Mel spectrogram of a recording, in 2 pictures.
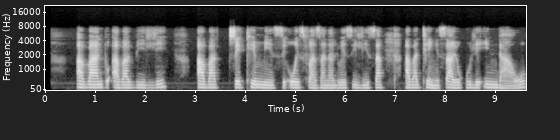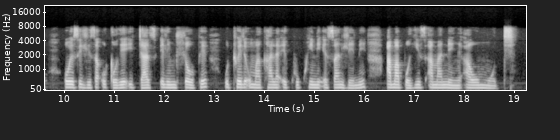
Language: North Ndebele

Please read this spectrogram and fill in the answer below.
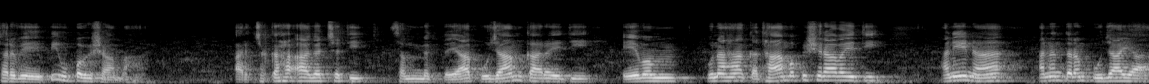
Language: Sanskrit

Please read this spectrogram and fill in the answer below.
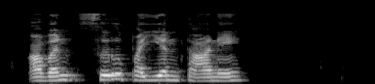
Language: Tamil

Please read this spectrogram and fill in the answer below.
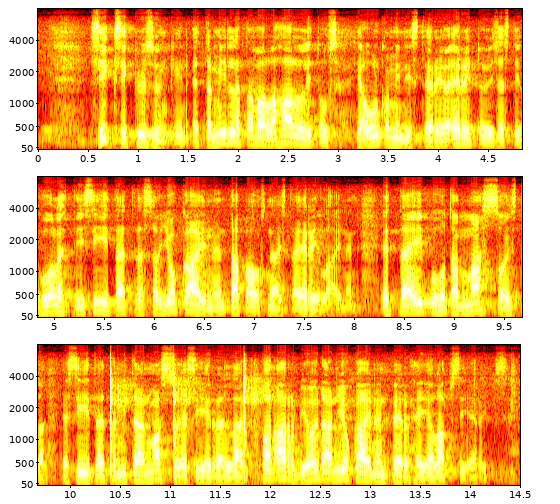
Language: Finnish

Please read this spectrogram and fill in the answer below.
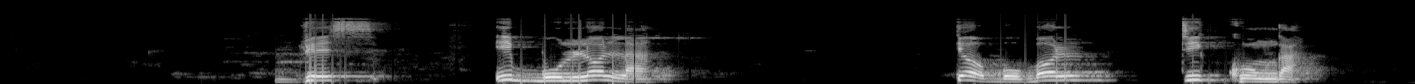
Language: Mpumpong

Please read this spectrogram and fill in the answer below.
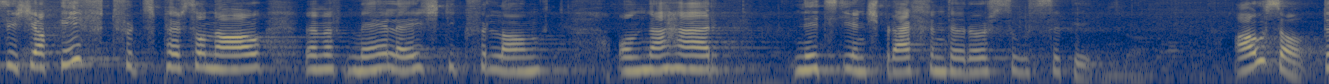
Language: Swiss German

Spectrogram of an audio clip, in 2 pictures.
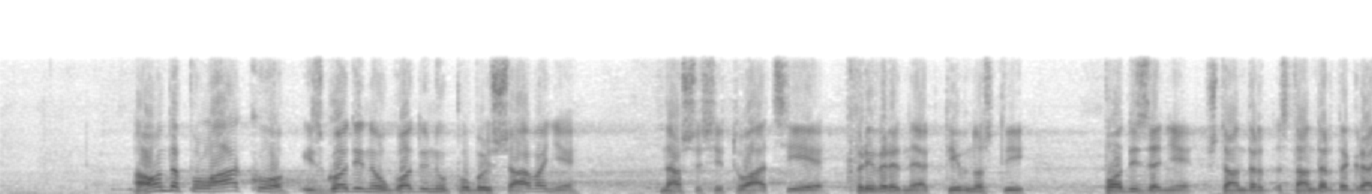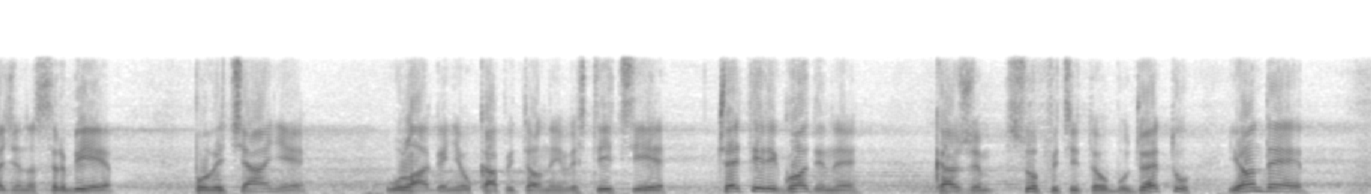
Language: Serbian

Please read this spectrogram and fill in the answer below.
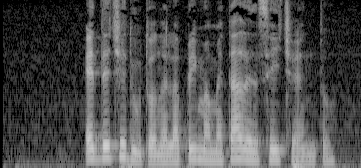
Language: Italian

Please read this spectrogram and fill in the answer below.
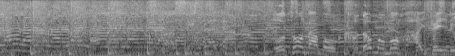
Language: Japanese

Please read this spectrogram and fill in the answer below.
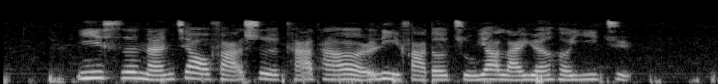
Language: Chinese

